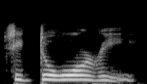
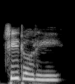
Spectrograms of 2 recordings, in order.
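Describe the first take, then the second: First: The name is said with an English accent. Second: The name is said with a Japanese accent. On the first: The speaker calls it wrong. "they failed completely at pronouncing the Japanese names" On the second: The speaker calls it right. "instead of"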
